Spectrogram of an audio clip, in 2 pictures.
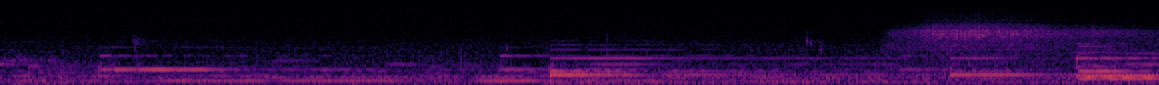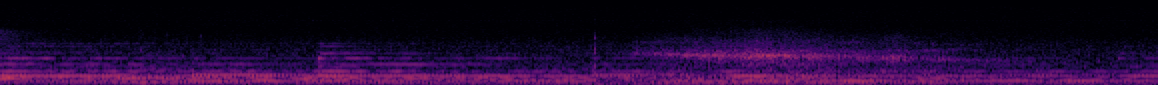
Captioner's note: breathing in and out through the nose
